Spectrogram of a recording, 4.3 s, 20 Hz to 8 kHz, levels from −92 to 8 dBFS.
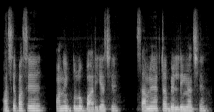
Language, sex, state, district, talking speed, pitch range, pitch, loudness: Bengali, male, West Bengal, Jalpaiguri, 125 wpm, 135-150 Hz, 145 Hz, -20 LUFS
